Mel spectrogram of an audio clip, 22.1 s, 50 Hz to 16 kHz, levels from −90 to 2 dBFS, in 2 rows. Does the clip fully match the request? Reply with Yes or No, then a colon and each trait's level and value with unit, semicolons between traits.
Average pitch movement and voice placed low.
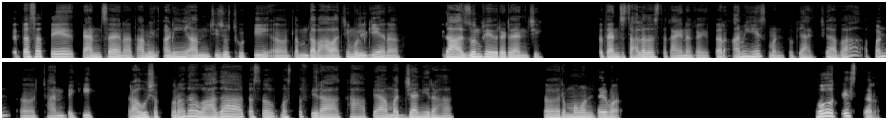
Yes: average, 3.2 semitones; low, 130 Hz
